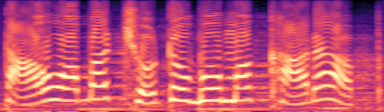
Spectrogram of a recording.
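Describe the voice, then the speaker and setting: A woman's voice: high-pitched, animated, normal speed, sharp tone, faint music behind. A woman voicing a stern old village mother-in-law in a cartoon, declaiming dramatically. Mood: furious scolding. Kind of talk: cartoon voice acting.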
